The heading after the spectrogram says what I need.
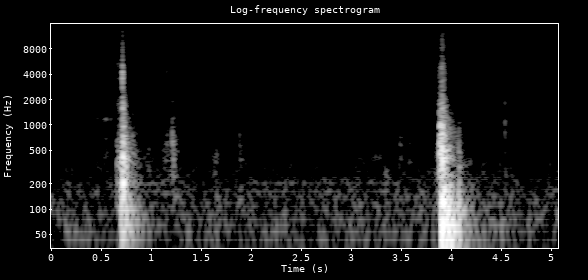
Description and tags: Car door opens and then closes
